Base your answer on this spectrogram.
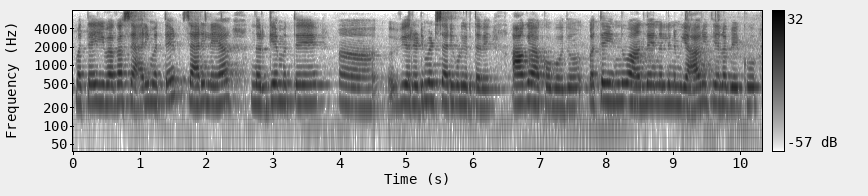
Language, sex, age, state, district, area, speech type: Kannada, female, 18-30, Karnataka, Hassan, rural, spontaneous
